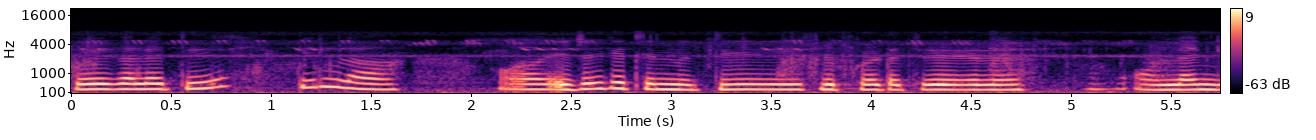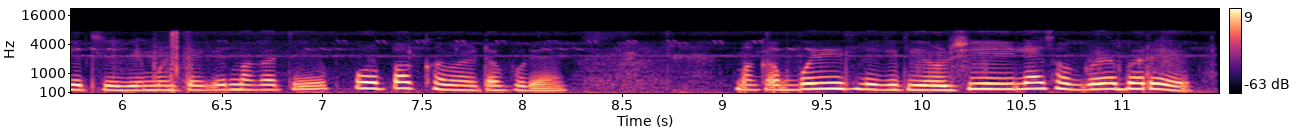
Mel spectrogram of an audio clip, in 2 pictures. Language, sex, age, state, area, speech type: Goan Konkani, female, 18-30, Goa, rural, spontaneous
